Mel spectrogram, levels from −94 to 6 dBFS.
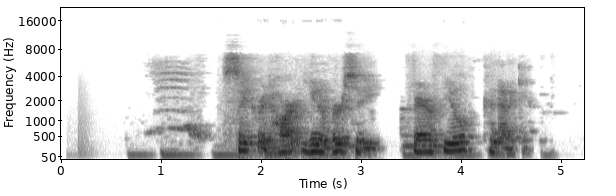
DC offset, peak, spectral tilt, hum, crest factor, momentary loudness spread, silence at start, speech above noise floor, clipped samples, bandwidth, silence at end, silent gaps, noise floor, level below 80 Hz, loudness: under 0.1%; -2 dBFS; -7.5 dB/octave; none; 14 dB; 20 LU; 0.7 s; 42 dB; under 0.1%; 7.6 kHz; 0.55 s; none; -57 dBFS; -44 dBFS; -15 LUFS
